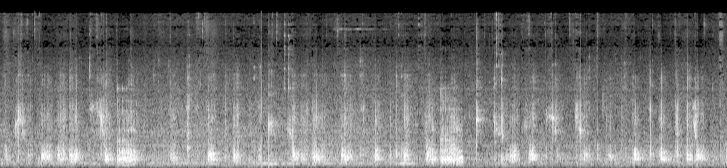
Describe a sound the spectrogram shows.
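A young woman chews food wetly and loudly, close to a microphone.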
